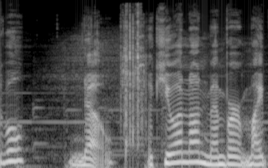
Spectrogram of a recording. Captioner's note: camera shutter clicking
